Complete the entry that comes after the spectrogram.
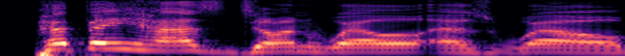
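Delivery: slow hype. Real, not acted. Streamer hyping Pepe to viewers, slow loud hype. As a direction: stretch it out to hype the coin.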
